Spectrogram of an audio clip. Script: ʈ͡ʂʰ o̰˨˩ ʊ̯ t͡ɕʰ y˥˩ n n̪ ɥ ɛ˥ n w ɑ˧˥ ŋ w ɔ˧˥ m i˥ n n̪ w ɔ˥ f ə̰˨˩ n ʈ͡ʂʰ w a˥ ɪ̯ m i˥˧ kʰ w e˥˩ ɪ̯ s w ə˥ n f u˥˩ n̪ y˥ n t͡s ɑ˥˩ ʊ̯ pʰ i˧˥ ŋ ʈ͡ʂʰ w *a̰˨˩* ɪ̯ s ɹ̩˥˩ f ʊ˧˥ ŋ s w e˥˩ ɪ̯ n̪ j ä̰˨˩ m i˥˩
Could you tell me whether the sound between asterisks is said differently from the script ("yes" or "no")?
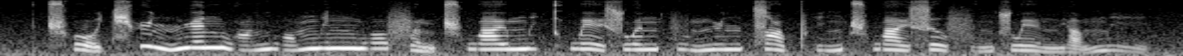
yes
